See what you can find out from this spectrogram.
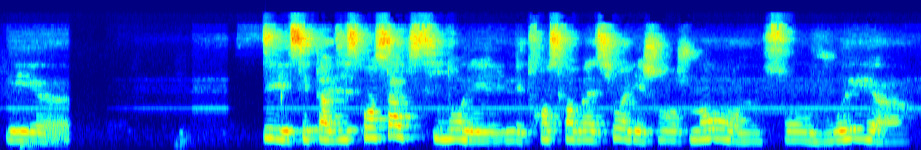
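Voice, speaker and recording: Female panel guest, warm voice, deliberate delivery, roomy echo, faint hum. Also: mid-range voice. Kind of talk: casual panel discussion. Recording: echoey room with faint hum.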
